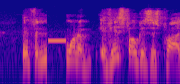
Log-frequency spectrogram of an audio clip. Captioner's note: beep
